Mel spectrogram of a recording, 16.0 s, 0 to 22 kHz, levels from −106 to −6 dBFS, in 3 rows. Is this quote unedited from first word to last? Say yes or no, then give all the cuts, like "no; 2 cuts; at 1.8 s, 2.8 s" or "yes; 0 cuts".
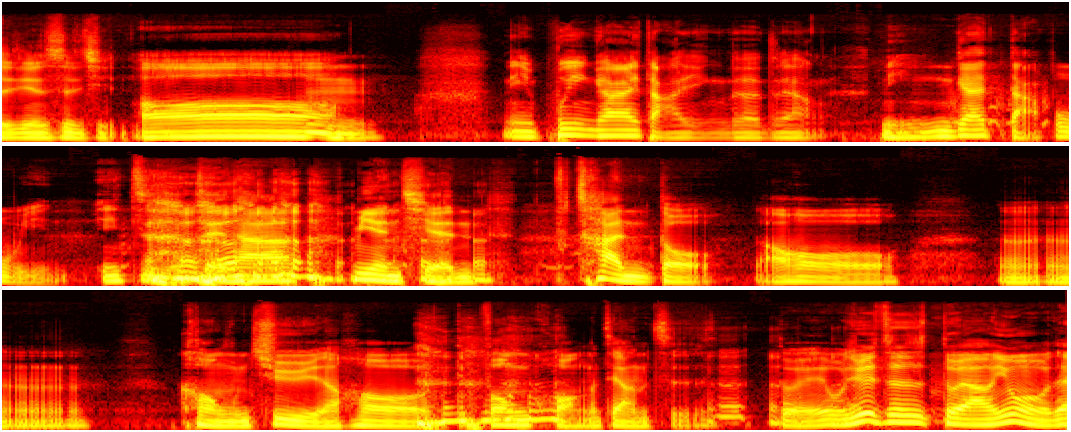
yes; 0 cuts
